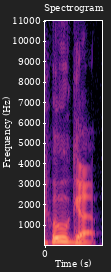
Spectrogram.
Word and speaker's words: hygge: oh wait hold on it's a Danish word pronounced hooga hooga hooga hooga jacket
